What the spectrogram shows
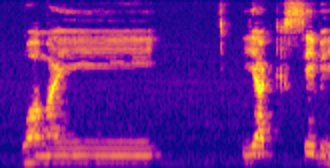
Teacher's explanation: নুন সাকিনের পরে যেটি ইয়া আসছে এখানে ইদগাম উইথ গুন্নাহ হবে। · ইয়াক কাপে একটু হামস করব আমরা, ইয়াক কিন্তু কলকলা হবে না, সি বলবো। আর বাদ একটু কলকলা করব, একটু না একটু বেশি করে করতে হবে।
